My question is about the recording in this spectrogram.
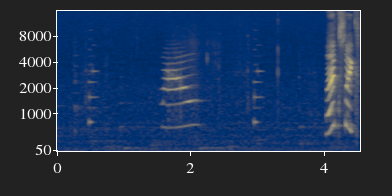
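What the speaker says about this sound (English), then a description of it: "Is this really how cats greet one another?" A cat meows several times in Genshin Impact, giving short tonal mews and one longer drawn-out meow, followed by a high, bright chirping burst at the end, with voices in the game around it.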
